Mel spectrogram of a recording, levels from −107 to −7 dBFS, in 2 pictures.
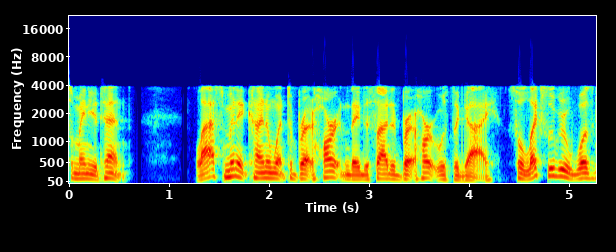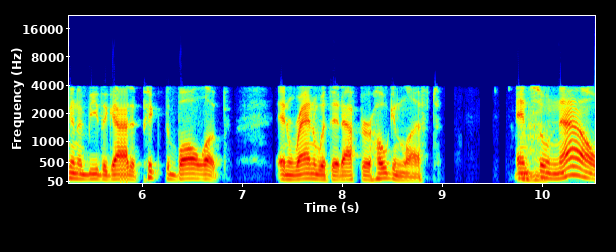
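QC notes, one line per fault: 3.93 to 3.96 s, packet loss with last packet repeated: just after "was the", about 30 ms goes missing and the receiver fills the gap by replaying the previous chunk, so you get a tiny blip.
5.79 to 5.85 s, packet loss with last packet repeated, longer this time: between "going to be the" and "that picked the ball", 60 ms gets patched by repeating the same chunk twice. That produces a short robotic stutter with a buzz around 33 Hz, which fits 30 ms packets. The band-limited telephone-line sound of the G.711 coding is audible around both spots.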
